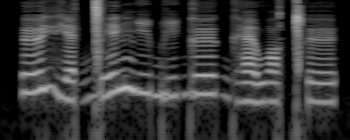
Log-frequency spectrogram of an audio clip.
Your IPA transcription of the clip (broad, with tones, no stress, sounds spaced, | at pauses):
ø˧˥ vʲ æ˩ ɡ͡ǀ e˧˥ ŋ i˧ b i˧˥ ɡ ø˥ ɡʱ æ˩ w ɔ˩ ǀʰ ø˩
